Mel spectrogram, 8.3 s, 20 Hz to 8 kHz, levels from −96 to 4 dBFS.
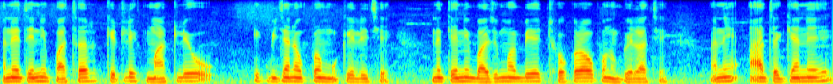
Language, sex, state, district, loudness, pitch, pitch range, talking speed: Gujarati, male, Gujarat, Gandhinagar, -18 LUFS, 130 Hz, 115-135 Hz, 150 wpm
